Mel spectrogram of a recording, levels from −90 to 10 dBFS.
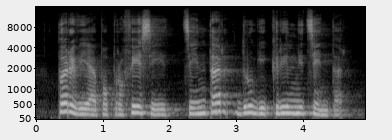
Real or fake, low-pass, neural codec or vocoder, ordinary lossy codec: fake; 14.4 kHz; vocoder, 48 kHz, 128 mel bands, Vocos; Opus, 64 kbps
